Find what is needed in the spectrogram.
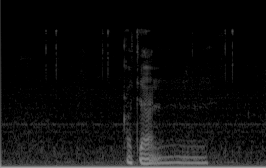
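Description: A few light clicks of a computer mouse as windows are switched on a desktop PC, then a man's drawn-out, steady hesitation sound ("ehh") lasting about a second.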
